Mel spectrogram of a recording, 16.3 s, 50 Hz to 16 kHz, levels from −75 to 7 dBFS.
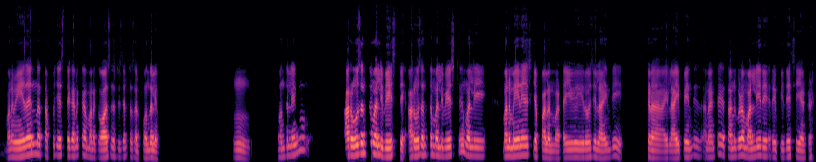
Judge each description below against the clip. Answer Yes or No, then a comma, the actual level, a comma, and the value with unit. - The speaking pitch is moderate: Yes, medium, 145 Hz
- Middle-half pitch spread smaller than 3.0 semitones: No, average, 3.6 semitones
